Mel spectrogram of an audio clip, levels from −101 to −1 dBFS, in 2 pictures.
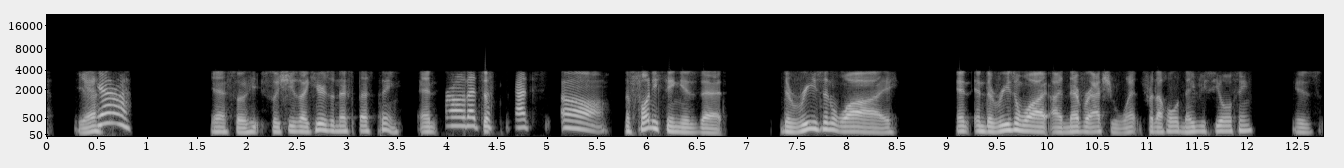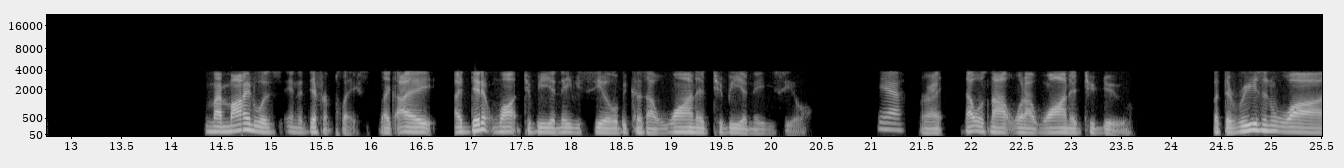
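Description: Scattered short gaps at 3.02–4.19 s (after "she's like here's the"), 11.55–13.63 s and 14.69–15.40 s: lost packets, each hole no longer than about 30 ms, are patched by stretching the preceding sound, leaving brief ticks and smears. They differ from one long dropout in being several tiny hiccups spread across each stretch. The call path's narrowband G.711 coding, with nothing above 4 kHz, is heard throughout.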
